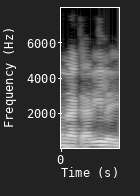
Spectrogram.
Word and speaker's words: Nacarile: Nacarile, is that how you say it, or say the name for us and tell us more about it? Yeah, Nacarile, you said it perfectly.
